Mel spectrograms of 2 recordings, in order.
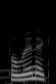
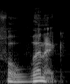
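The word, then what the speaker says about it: folinic: that oh folic I guess on folic acid phelanic acid Olynyk oh it's falinic Olynyk Olynyk include Mila lewd Mila oh wait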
